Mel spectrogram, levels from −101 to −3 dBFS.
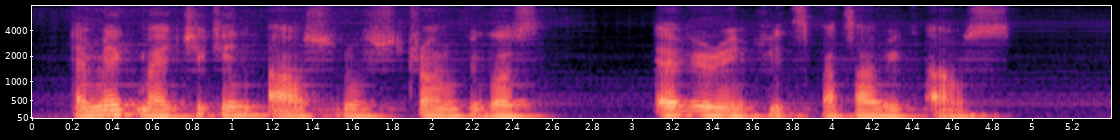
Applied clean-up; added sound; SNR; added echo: neural separator model SepFormer DNS4.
